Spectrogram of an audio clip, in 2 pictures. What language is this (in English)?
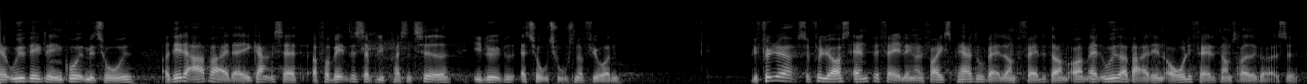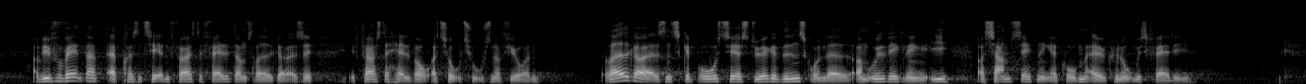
Danish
